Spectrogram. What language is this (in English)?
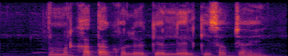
Maithili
